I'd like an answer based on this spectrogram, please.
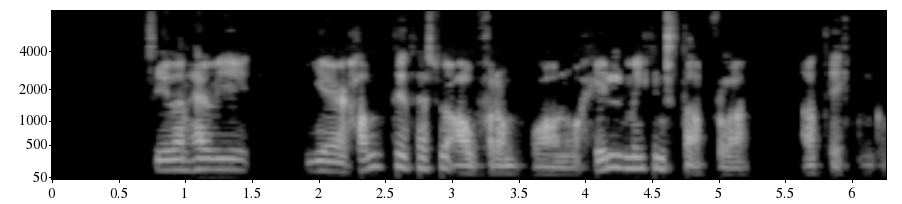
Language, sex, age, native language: Icelandic, male, 30-39, Icelandic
